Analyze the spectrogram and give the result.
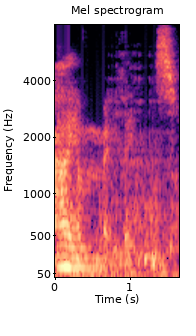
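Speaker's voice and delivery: deep, rough, low, gravelly, hushed voice. Storyteller voicing a figure's reply to a player: low, gravelly voice. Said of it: "In a low, gravelly voice, he says".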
